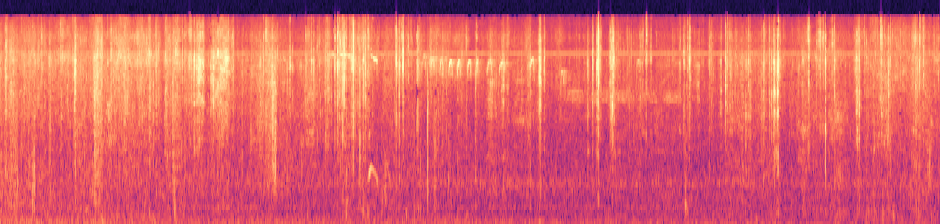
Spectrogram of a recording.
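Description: Dry oak leaves and twigs crackling and rustling under the paws of several Norrbottenspets puppies as they scramble and play, a busy stream of small sharp crackles with a few louder snaps.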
